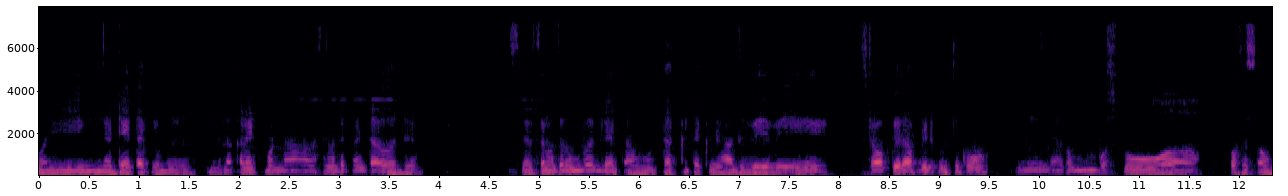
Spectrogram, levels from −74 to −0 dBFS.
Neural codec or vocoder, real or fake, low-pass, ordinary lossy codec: none; real; 7.2 kHz; AAC, 32 kbps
